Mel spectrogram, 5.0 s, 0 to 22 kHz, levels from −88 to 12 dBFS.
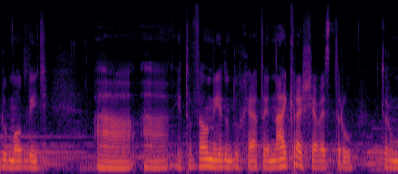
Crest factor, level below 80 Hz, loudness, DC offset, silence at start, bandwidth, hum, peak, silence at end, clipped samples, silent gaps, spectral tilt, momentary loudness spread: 20 dB; -64 dBFS; -32 LUFS; under 0.1%; 0 s; 18 kHz; none; -10 dBFS; 0 s; under 0.1%; none; -7.5 dB/octave; 13 LU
